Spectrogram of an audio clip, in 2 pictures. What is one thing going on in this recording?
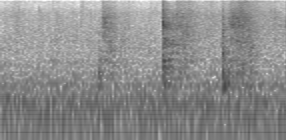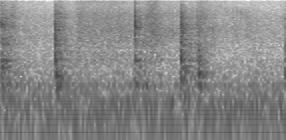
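A metal spoon scrapes and clinks against a pan.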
